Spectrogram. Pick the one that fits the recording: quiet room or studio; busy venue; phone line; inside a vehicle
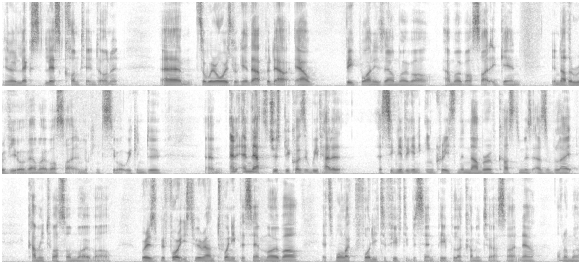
busy venue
